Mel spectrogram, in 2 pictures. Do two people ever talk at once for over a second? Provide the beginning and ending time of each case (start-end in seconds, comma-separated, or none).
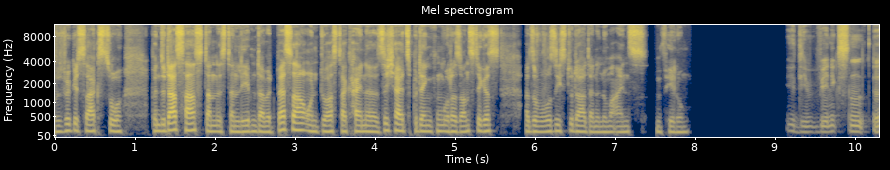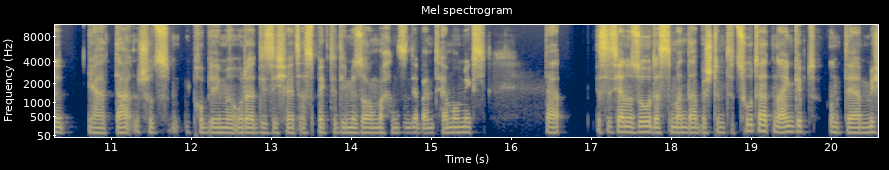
none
